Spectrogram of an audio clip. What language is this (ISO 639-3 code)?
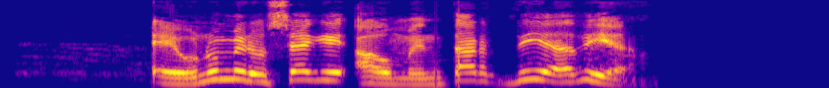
glg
